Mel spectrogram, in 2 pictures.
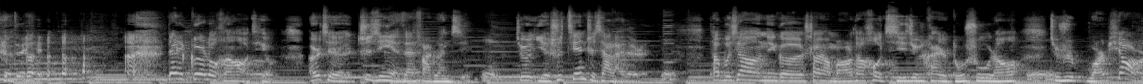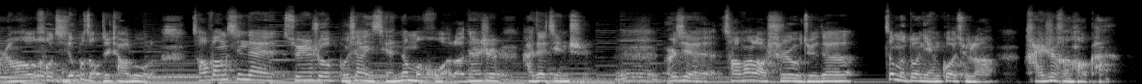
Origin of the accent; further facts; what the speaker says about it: Changchun, Jilin, China; 刘烨也是咱们长春老乡，土生土长。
